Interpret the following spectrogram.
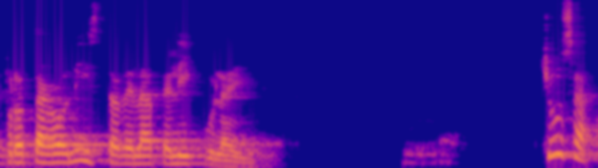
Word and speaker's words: Chuza: Chuza o Cusa, ¿no? Se puede pronunciar también así el nombre, ¿no?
